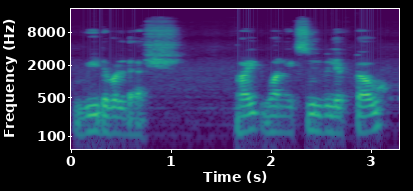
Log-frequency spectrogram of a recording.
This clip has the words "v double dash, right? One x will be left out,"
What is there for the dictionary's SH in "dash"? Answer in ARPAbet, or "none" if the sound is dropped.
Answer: SH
